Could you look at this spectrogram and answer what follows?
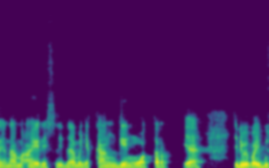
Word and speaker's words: Kangen: nama airnya Celine namanya Kang geng water ya Jadi Bapak Ibu sekalian dan juga sahabat-sahabat ini dibacanya Bukan Kangen ya kalau kangen mah rindu ya saya tadi ngobrol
